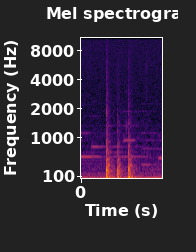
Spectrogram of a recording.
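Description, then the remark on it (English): Three dull knocks on a wooden tower door emblazoned with an eye, evenly spaced, with a faint steady hum in the background and no talking. “I want to go knock at the door.”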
